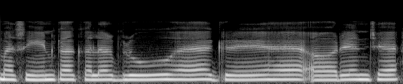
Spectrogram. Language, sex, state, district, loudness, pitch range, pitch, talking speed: Hindi, female, Maharashtra, Mumbai Suburban, -11 LUFS, 215-225 Hz, 220 Hz, 135 wpm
